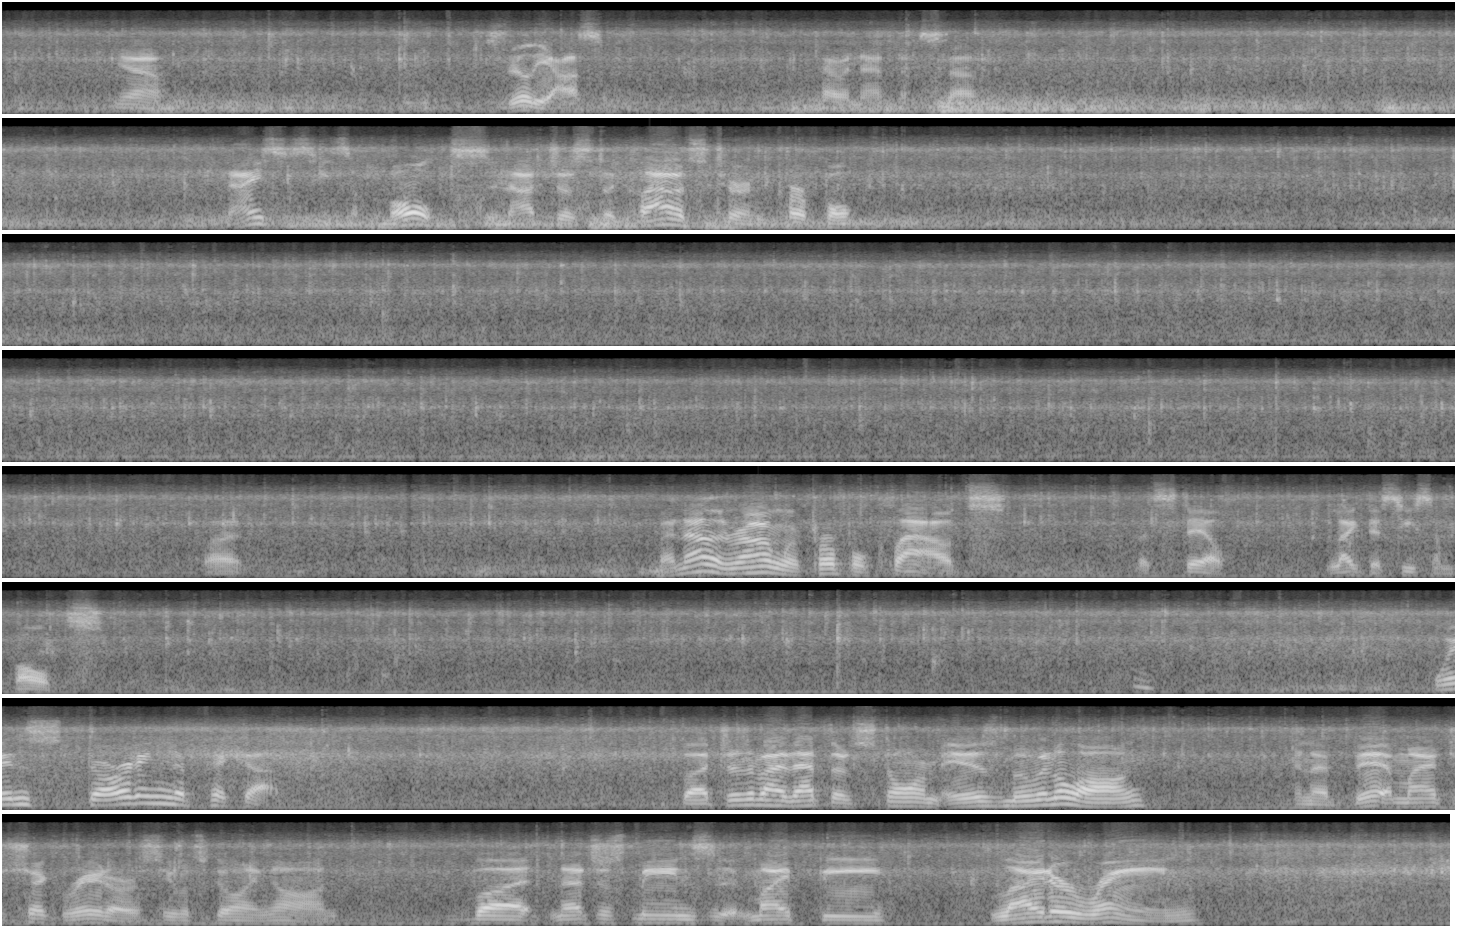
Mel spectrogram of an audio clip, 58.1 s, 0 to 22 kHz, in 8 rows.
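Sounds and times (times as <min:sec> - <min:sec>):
rain hissing: 0:00.0 - 0:58.0.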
